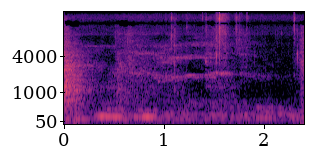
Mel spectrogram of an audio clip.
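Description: A short noisy burst at the start, then a couple of brief, low murmured voice sounds.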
